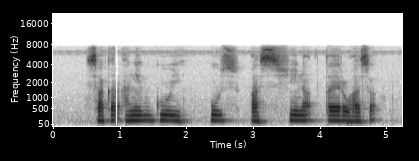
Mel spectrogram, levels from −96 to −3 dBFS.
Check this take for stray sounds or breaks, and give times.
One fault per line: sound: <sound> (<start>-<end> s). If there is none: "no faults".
sound: dropout (0.9-1.0 s)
